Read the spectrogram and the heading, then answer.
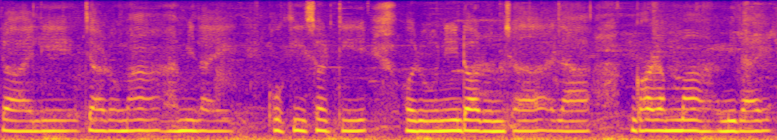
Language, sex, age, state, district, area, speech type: Nepali, female, 30-45, West Bengal, Alipurduar, urban, spontaneous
